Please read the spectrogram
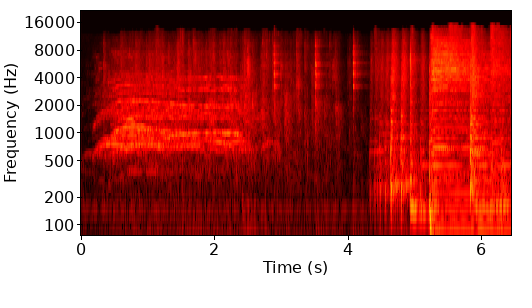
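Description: Live rock band starting a song: a held note bends up and back down for about three seconds, then after a few light taps the guitars come in and, about five seconds in, the full band with drum kit.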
